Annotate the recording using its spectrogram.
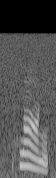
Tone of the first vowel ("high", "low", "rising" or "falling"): falling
